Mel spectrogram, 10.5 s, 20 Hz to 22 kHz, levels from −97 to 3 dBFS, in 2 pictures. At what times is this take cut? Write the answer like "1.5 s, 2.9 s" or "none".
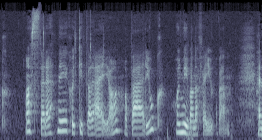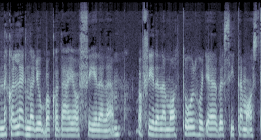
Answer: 5.1 s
